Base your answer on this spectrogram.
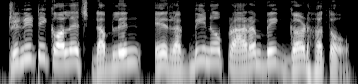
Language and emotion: Gujarati, neutral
